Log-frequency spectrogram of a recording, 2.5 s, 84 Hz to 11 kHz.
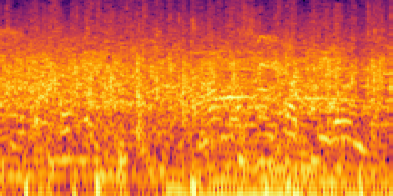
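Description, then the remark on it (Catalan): A crowd applauds loudly and steadily for FC Barcelona after its 5-0 win in its Champions League debut, a dense wash of many hands clapping at once with indistinct voices mixed in, holding an even level for the whole stretch. “Un aplaudiment per Barça!”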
